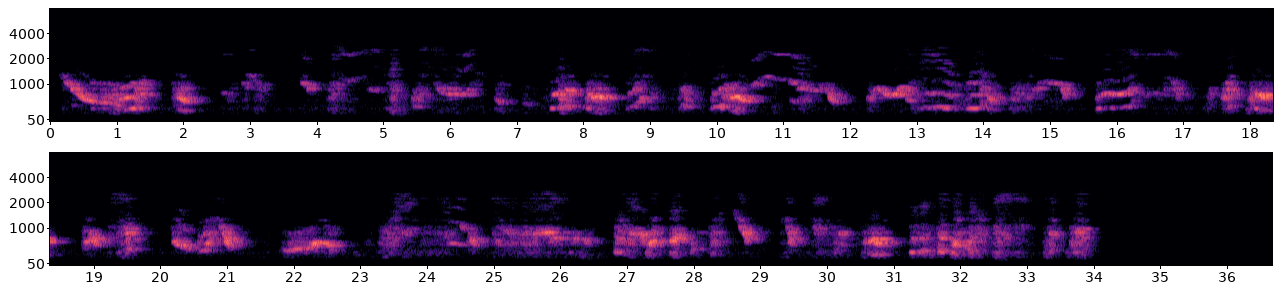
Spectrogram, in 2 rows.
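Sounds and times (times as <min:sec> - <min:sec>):
baby squealing happily from down a hallway: 0:00.2 - 0:06.8, 0:07.5 - 0:34.0
baby laughing from down a hallway: 0:07.5 - 0:21.2, 0:23.3 - 0:34.1.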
